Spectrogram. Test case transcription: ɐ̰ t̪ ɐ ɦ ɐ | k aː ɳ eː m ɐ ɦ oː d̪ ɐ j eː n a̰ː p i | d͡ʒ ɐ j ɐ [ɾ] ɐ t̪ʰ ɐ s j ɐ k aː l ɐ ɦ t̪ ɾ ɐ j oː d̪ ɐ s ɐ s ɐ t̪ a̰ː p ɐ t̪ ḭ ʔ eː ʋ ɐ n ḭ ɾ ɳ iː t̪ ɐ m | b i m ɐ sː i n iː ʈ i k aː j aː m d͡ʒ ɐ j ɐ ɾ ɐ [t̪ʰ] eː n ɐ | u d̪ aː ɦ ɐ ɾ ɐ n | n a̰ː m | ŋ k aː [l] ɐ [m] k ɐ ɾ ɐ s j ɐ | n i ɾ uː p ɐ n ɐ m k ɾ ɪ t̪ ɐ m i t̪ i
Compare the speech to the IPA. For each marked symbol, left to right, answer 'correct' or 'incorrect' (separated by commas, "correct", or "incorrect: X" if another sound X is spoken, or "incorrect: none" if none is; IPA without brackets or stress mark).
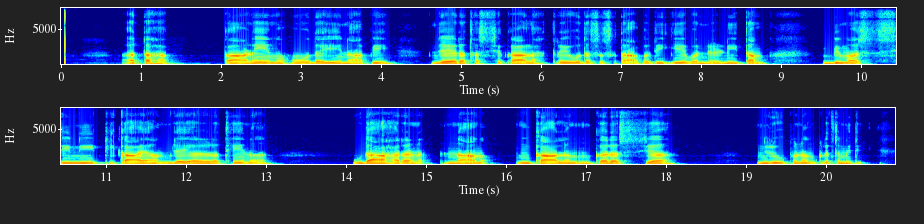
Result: correct, correct, correct, incorrect: ŋ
